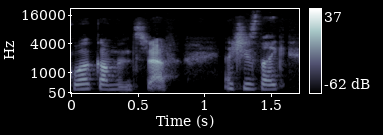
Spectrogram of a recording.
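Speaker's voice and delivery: ordinary talk, nothing marked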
